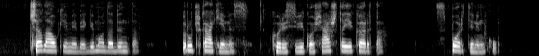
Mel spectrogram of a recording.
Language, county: Lithuanian, Šiauliai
